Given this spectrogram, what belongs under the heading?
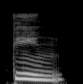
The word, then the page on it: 订: dìng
